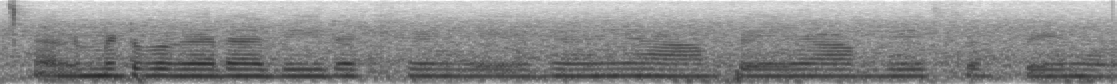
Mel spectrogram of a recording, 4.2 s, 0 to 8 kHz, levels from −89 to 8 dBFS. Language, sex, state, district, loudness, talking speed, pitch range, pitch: Hindi, female, Haryana, Jhajjar, -17 LUFS, 170 wpm, 195-200 Hz, 200 Hz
